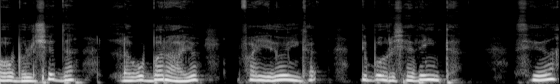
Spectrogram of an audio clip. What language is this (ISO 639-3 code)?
som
